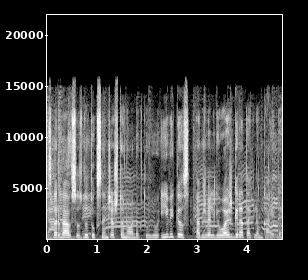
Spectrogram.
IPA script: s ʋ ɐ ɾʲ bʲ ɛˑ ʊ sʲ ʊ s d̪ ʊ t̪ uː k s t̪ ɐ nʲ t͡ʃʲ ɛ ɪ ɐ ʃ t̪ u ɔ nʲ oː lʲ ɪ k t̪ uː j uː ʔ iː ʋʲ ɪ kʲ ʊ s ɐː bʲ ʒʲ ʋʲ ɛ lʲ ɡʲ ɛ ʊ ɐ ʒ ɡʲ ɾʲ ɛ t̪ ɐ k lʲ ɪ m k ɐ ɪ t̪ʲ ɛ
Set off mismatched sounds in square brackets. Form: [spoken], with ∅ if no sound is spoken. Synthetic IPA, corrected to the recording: s ʋ ɐ ɾʲ bʲ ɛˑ ʊ sʲ ʊ s d̪ ʊ t̪ uː k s t̪ ɐ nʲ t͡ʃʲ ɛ ɪ ɐ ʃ t̪ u ɔ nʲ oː lʲ ɪ k t̪ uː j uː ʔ iː ʋʲ ɪ kʲ ʊ s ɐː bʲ ʒʲ ʋʲ ɛ lʲ ɡʲ ɛ ʊ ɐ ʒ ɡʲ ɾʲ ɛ t̪ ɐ k lʲ ɪ m k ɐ ɪ t̪ʲ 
